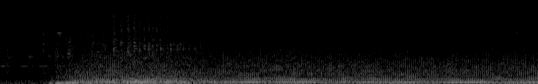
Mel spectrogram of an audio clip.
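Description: A propeller aircraft engine cranks and catches in Microsoft Flight Simulator, rising from quiet into a loud, steady droning rumble with a throbbing low pulse that holds for several seconds, heard alone without talk.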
